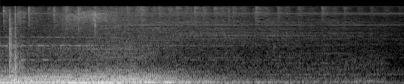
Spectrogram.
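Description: A deep rumble with a sharp hit at its start, fading steadily away over about three seconds.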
